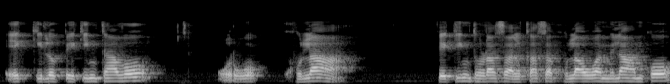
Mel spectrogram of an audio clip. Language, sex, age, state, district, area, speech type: Hindi, male, 45-60, Madhya Pradesh, Ujjain, urban, spontaneous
